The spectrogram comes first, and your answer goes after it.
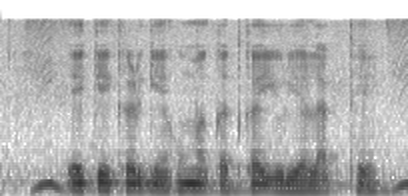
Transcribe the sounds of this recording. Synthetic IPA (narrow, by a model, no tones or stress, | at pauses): eːkekəɽɡẽɦumãkət̪kajuːɽijalaːɡ̚t̪ʰeː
